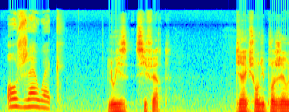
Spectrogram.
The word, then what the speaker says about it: Orzełek: Votard, Mathilde Ganancia Carolina Orgelek, ja pierdolę, nie tak się wymawia Carolina Orzełek.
